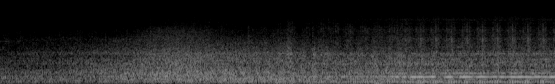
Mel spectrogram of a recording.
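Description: Vintage car engine running as the car drives along, growing louder over the first two seconds, with a steady tone joining about three seconds in.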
